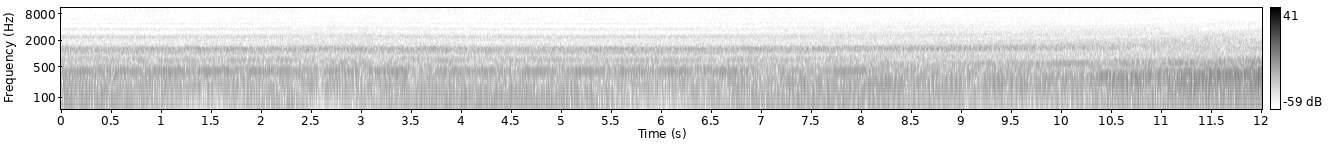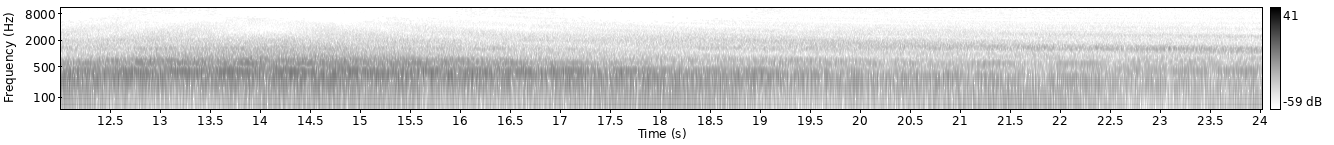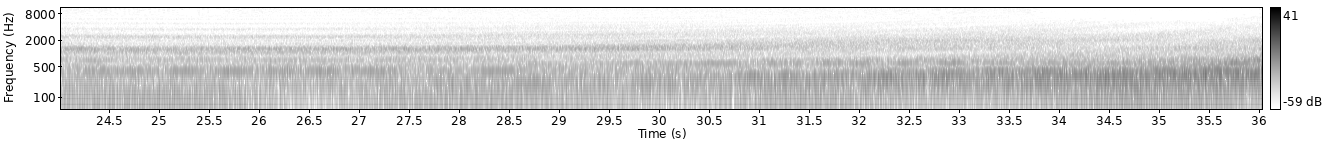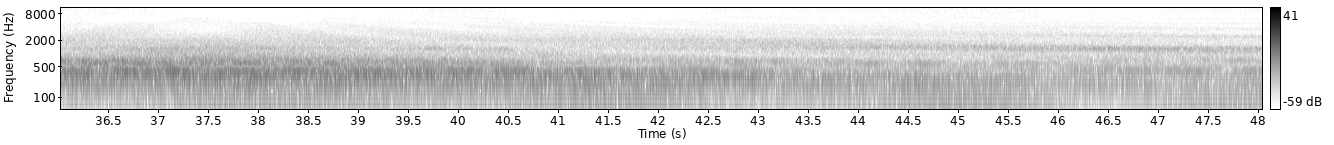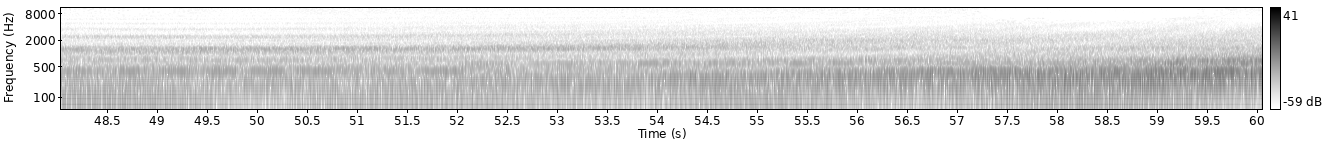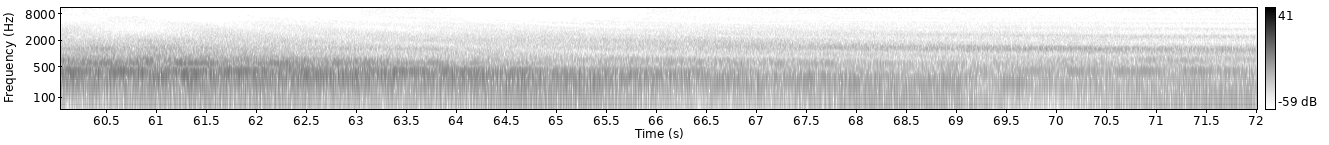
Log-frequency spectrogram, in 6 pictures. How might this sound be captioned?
An ambient sound for the sokobanned porject. You can use it if you want :)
